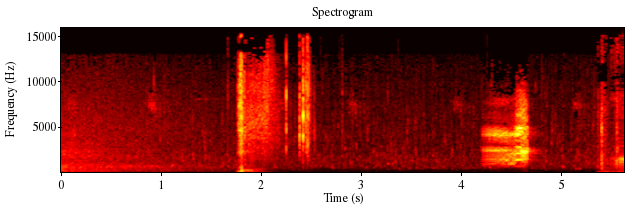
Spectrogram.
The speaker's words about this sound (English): Yes, well... In fact, it's the biggest bird I can think of. Look, I... It's just... And I really hesitate to bring this up. Mm-hmm. It's just that it's a giant flightless bird.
